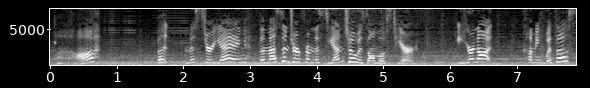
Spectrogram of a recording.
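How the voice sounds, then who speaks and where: Girlish game sidekick, very high, lively swoops, earnest, loud music. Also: a little slow. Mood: eager, flustered. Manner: animated, girlish. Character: bright, youthful, earnest girl companion. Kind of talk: scripted video game voice acting.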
